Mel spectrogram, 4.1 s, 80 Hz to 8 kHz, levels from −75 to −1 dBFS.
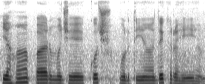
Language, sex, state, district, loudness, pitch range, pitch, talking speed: Hindi, male, Madhya Pradesh, Katni, -18 LUFS, 110-130 Hz, 115 Hz, 115 wpm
